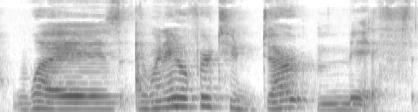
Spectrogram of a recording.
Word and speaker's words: Dartmouth: I went over to Dart Myth. It's called Dart Myth. It's spelled Dartmouth.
